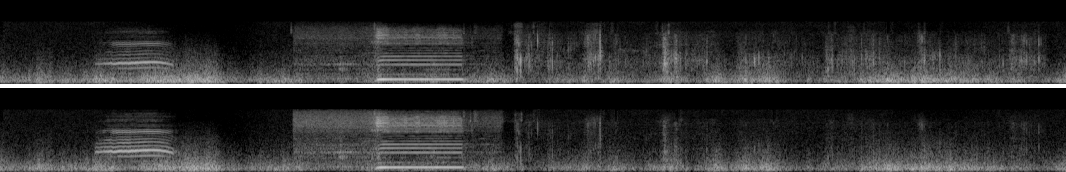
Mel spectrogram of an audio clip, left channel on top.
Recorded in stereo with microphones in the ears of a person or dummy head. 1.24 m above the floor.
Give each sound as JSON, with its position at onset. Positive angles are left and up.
{"t": 0.9, "sound": "a cat meowing", "side_deg": -45}
{"t": 2.9, "sound": "a phone buzzing", "side_deg": -35}
{"t": 5.1, "sound": "footsteps", "side_deg": 45}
